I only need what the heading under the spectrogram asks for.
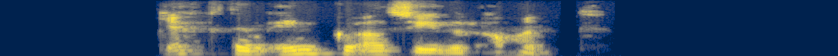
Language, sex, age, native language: Icelandic, male, 40-49, Icelandic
